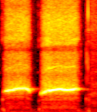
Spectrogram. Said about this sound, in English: Blow the whistle. That was weak. I whistle as good as that, only less.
